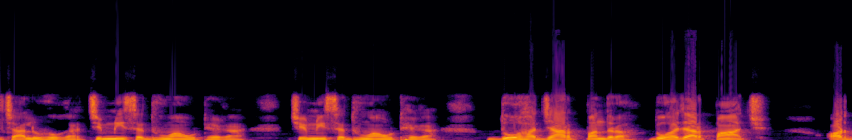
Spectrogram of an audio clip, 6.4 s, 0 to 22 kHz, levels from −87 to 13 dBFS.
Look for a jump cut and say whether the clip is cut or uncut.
uncut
